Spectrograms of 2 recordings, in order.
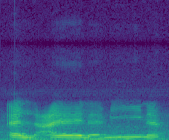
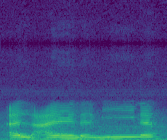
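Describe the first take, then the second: First: The word ends with a short a vowel. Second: The same.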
